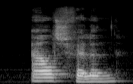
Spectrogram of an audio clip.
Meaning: plural of aalsvel
- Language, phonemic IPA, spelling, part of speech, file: Dutch, /ˈalsfɛlə(n)/, aalsvellen, noun, Nl-aalsvellen.ogg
